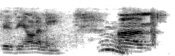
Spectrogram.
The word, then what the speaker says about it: physiognomy: On the controversial question of the night, I looked it up, and the G is silent in physiognomy.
